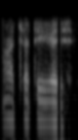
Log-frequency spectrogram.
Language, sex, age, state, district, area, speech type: Bengali, male, 18-30, West Bengal, Paschim Medinipur, rural, conversation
